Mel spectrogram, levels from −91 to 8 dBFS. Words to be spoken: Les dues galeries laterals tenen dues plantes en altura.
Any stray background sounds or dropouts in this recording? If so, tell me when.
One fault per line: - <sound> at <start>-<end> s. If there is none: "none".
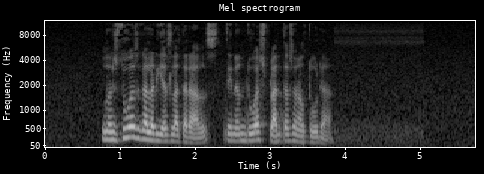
none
